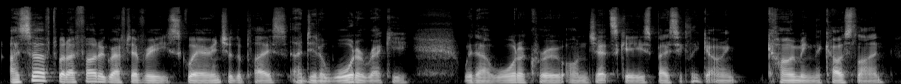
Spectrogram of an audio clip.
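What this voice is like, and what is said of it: Australian accent. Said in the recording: “it's my Australian accent playing with you”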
